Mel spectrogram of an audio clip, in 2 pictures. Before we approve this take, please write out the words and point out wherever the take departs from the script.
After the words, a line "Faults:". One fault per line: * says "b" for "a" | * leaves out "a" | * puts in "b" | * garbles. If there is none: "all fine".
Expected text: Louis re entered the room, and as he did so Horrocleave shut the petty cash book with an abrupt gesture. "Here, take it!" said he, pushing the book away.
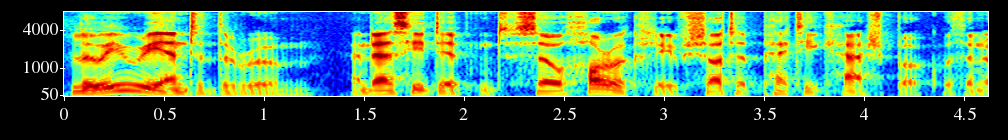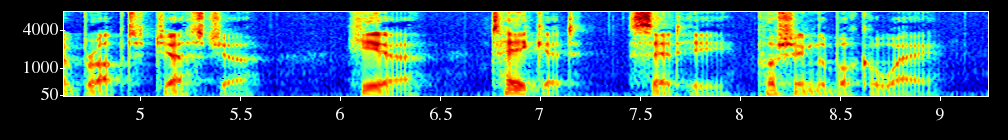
Louis re entered the room, and as he didn't so Horrocleave shut a petty cash book with an abrupt gesture. "Here, take it!" said he, pushing the book away.
Faults:
* says "didn't" for "did"
* says "a" for "the"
